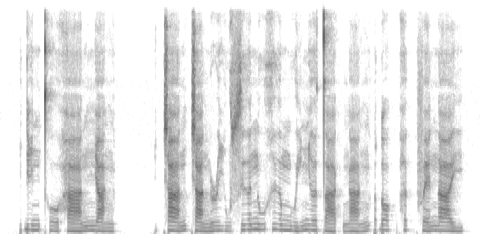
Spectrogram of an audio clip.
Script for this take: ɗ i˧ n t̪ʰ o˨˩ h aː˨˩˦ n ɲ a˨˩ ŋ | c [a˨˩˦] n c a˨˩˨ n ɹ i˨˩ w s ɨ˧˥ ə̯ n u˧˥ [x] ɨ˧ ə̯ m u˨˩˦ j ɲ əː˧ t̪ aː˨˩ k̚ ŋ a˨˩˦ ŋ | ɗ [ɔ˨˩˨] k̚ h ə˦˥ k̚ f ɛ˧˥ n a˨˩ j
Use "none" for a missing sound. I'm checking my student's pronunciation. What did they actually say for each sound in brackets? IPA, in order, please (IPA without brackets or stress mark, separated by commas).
a˨˩˦, x, ɔ˦˥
